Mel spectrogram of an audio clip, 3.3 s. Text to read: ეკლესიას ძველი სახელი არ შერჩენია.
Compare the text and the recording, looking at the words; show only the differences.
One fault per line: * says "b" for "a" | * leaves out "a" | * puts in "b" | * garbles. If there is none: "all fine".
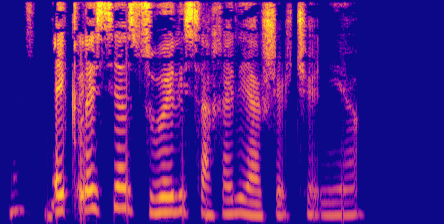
all fine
